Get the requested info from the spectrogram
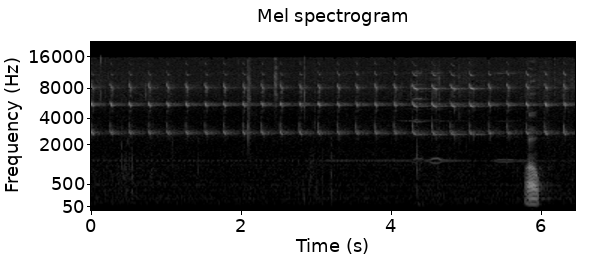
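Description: Brushless motors of an Alexmos SBGC 3-axis gimbal chirping faintly, about five short high chirps a second, as the auto PID tuning shakes the roll axis to test settings one at a time. A thin steady tone joins in for a couple of seconds past the middle.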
